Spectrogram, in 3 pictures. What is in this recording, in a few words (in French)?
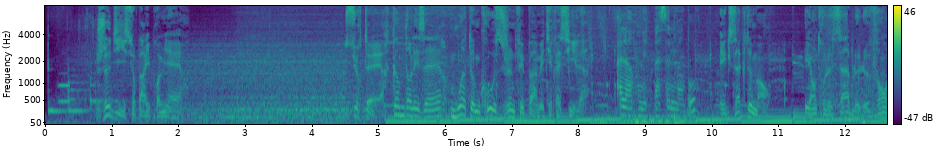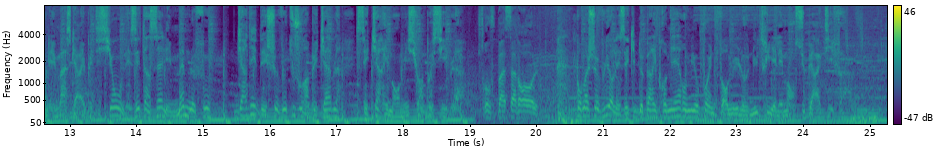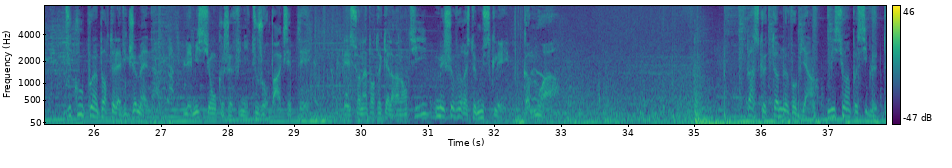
Voix jouée Héro de film Parodie pub champoing; Mission Impossible 2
